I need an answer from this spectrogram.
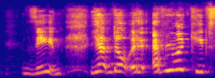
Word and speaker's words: zine: Zen Z I N E O Zen.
